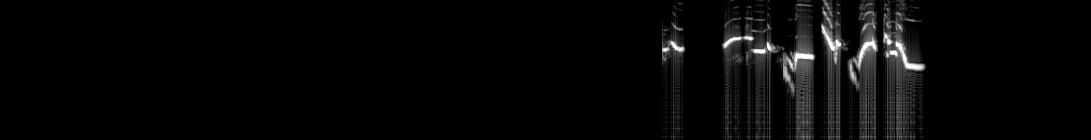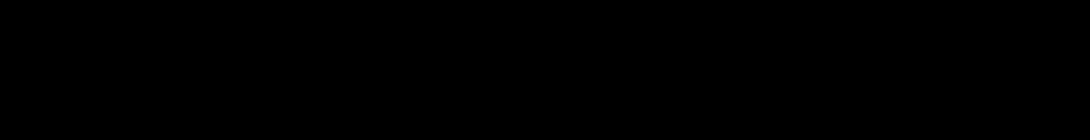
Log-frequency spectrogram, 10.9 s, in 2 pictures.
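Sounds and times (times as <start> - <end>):
western meadowlark fluting song: 3.3 - 4.7.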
